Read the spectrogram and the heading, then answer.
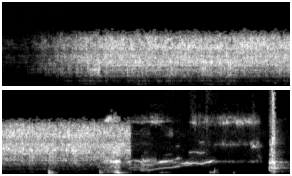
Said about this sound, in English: Was that supposed to be hands clapping? I think it was a toilet. That sounded like a toilet flush. I'm just hitting buttons. I couldn't tell what the hell that was.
